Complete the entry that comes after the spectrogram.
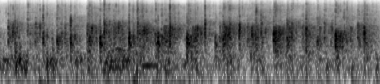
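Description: Congregation clapping and applauding in a church service to acclaim the Lord, a dense, steady wash of many hands continuing throughout, fairly close and loud, with no speech over it.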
